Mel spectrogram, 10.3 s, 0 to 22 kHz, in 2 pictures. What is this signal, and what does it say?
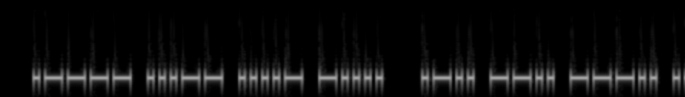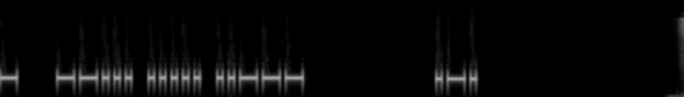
Morse code, heard as a keyed tone, about 28 wpm, 700 Hz. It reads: 1346 LZ8A 752 R
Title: Worked All Europe DX Contest - QTC Exchange - 28wpm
